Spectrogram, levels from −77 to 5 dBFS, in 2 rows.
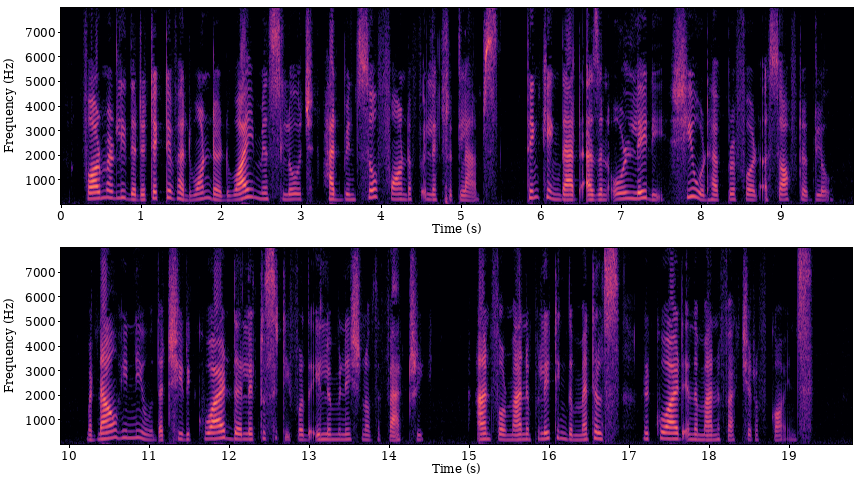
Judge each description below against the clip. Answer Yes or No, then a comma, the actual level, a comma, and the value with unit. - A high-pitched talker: Yes, high, 215 Hz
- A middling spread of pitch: Yes, average, 3.4 semitones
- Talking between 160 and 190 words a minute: Yes, average, 165 wpm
